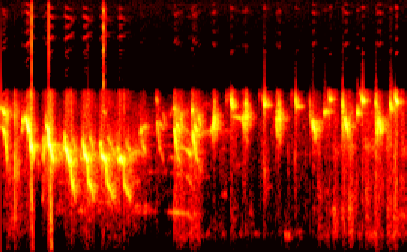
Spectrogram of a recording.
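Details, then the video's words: Black-naped oriole with a descending string of slurred whistled notes, followed by sparse, higher clipped chips. "burung kepodang"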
